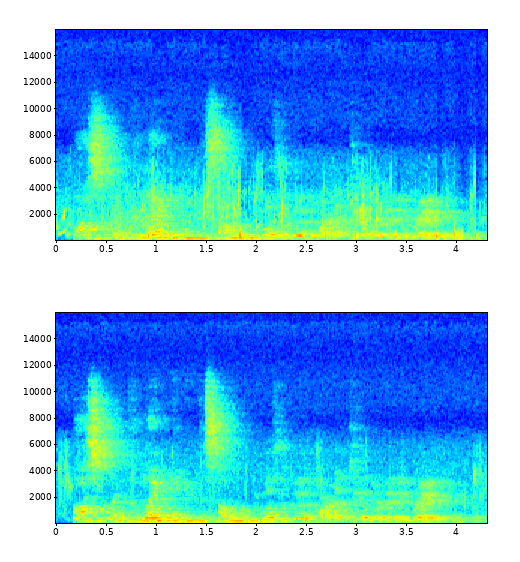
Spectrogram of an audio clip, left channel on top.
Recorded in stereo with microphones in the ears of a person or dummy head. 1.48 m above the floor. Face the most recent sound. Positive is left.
turn(degrees=-5)  # may be behind; listen again after turning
